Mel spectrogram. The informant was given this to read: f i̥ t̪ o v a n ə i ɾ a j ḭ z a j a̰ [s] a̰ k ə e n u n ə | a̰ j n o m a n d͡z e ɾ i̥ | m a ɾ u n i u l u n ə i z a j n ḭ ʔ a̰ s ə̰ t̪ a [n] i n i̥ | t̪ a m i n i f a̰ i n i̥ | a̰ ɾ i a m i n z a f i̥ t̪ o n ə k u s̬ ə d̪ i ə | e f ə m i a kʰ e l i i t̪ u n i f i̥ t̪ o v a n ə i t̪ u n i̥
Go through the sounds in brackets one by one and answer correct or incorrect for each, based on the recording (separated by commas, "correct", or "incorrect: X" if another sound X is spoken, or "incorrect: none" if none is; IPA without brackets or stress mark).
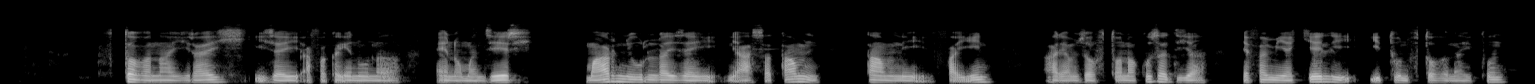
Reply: incorrect: f, incorrect: m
